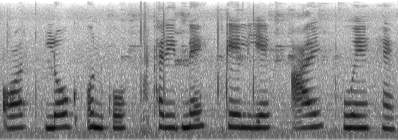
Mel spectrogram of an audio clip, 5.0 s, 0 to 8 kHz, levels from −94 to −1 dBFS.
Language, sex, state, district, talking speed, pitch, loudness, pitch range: Hindi, female, Madhya Pradesh, Katni, 110 wpm, 265 Hz, -13 LUFS, 260-280 Hz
